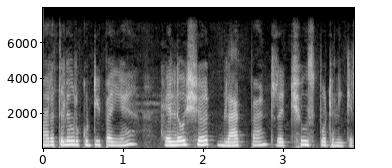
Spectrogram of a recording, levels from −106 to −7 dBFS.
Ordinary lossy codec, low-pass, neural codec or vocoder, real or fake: none; 7.2 kHz; codec, 16 kHz, 4 kbps, FreqCodec, larger model; fake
